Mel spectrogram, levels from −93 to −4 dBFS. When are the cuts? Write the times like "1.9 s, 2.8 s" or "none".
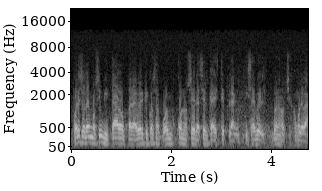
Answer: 1.1 s

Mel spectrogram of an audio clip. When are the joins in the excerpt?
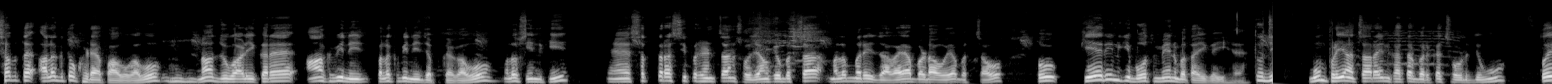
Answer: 5.2 s, 12.7 s

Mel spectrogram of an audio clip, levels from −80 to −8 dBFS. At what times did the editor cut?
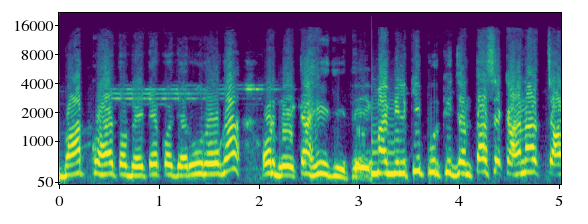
3.1 s

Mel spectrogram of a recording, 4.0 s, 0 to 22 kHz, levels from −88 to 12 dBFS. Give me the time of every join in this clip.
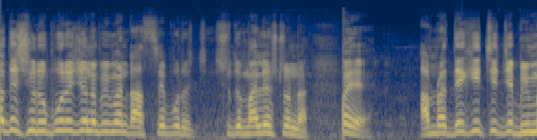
2.6 s

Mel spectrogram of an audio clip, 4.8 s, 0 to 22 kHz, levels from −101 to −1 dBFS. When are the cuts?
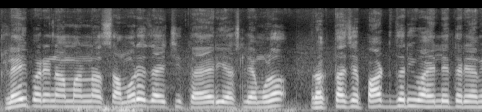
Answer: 3.0 s

